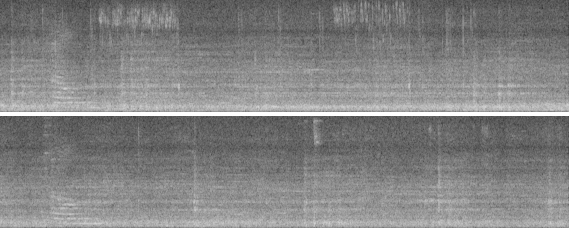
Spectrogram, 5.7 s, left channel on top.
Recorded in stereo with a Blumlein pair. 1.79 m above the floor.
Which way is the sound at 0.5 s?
5° left.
